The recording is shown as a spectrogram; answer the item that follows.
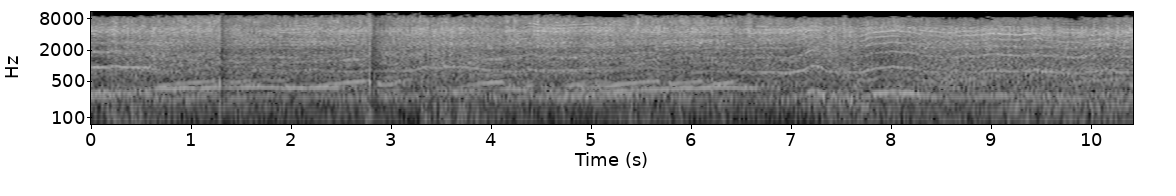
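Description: Two drift cars running in tandem, one of them a 5.3-litre LS V8. The engines rev up and fall back over and over, over the rushing noise of sliding tyres.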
